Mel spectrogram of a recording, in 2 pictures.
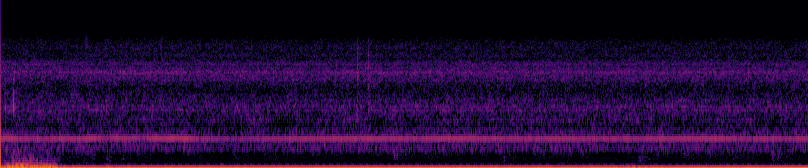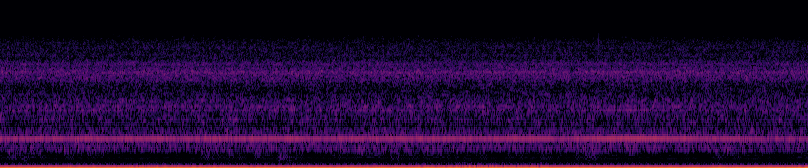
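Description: Steady background hiss with a faint constant whine and low hum, unchanged throughout: room tone picked up by the recording microphone.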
